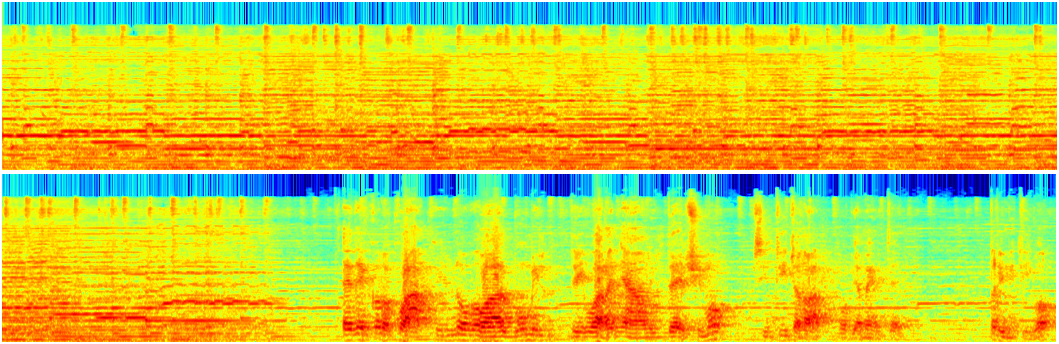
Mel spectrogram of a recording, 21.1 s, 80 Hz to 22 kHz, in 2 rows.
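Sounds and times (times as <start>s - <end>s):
bagpipe drone and melody: 0.0s - 21.0s
folk band music: 0.0s - 21.0s.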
